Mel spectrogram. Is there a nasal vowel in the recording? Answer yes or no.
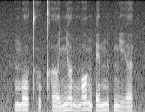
no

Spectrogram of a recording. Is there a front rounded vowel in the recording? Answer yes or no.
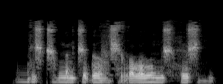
yes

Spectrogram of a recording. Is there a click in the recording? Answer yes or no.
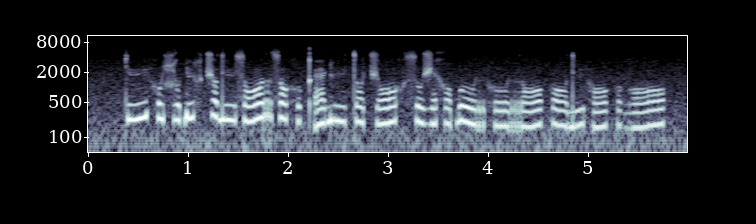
no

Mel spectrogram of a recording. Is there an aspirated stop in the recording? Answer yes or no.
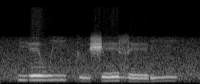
no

